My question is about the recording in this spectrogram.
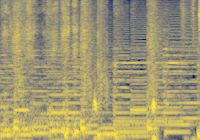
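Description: Coloured pencil rubbing over a doll's painted eye, a soft scratchy shading sound, over background music.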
